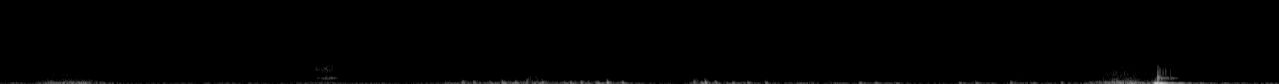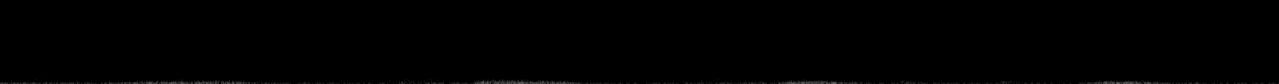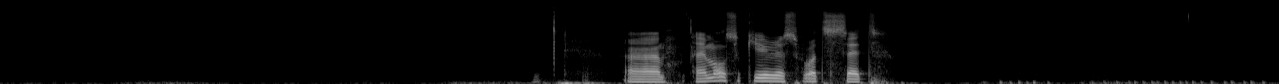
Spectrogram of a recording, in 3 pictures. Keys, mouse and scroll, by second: 4.7 ctrl+n, 32.0 click, 33.3 ctrl+p, 33.7 ctrl+p, 35.5 ctrl+n, 35.7 ctrl+n, 36.5 ctrl+/, 36.7-38.0 ctrl+/.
